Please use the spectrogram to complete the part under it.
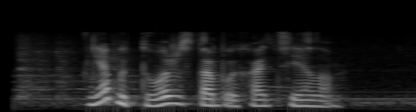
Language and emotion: Russian, positive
